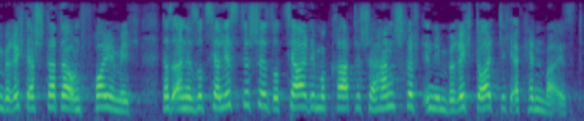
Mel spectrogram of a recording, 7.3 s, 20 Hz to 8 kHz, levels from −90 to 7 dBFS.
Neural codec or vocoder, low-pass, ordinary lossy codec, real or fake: none; 7.2 kHz; none; real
